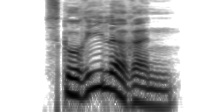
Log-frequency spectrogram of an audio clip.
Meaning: inflection of skurril: 1. strong genitive masculine/neuter singular comparative degree 2. weak/mixed genitive/dative all-gender singular comparative degree
- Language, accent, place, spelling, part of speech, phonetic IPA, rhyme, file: German, Germany, Berlin, skurrileren, adjective, [skʊˈʁiːləʁən], -iːləʁən, De-skurrileren.ogg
